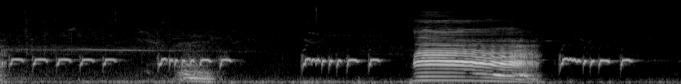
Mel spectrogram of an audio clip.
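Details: Cow from a herd walking toward the grazing field under hot sun, giving one loud, drawn-out, falling moo of about a second. Rapid trills of short whistled bird notes are repeated around it, with a fainter low call earlier.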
